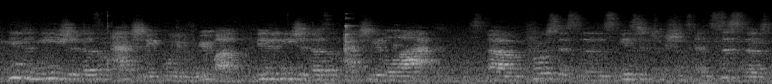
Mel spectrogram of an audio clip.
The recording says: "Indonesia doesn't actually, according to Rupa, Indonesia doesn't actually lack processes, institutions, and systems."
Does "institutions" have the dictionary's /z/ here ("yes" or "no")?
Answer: yes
